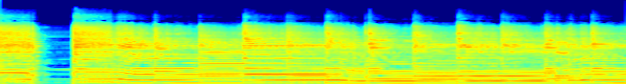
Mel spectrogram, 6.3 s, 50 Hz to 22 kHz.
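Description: Electric guitar played hard through a Dusky D₂O vacuum-tube amplifier, strummed chords ringing with the amp pushed into overdrive. There is a brief gap in the first second, then the chords sustain without a break.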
